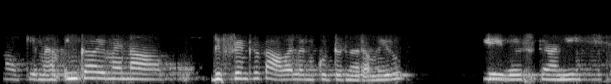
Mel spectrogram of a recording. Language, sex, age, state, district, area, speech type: Telugu, female, 18-30, Telangana, Ranga Reddy, urban, conversation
